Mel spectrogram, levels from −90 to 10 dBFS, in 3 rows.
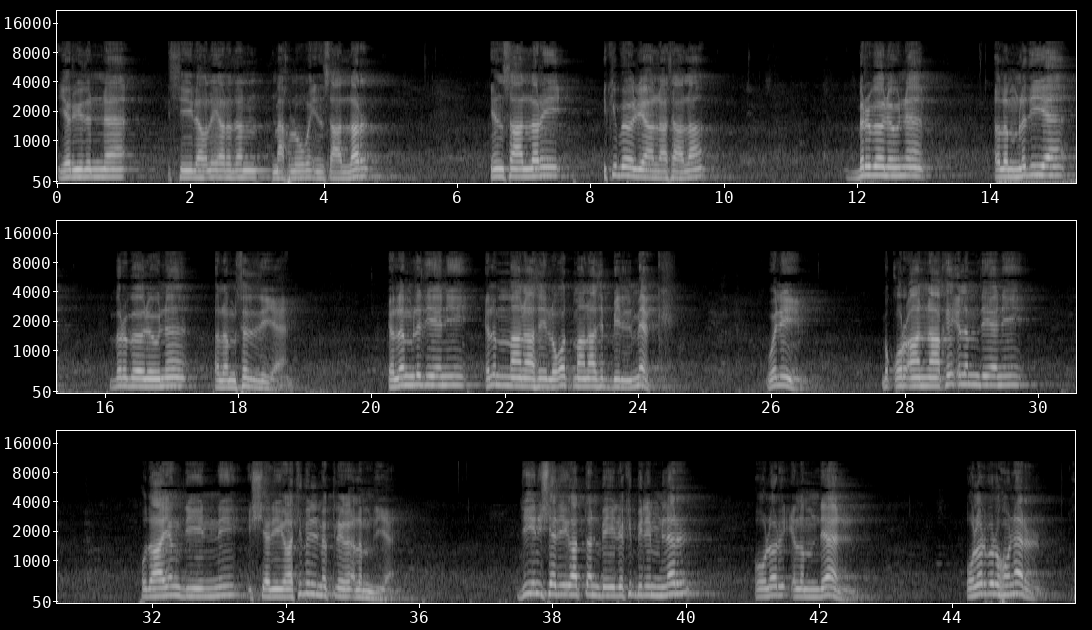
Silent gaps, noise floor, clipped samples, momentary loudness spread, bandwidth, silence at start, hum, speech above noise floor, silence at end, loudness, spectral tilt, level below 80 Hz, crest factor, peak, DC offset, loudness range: none; -61 dBFS; under 0.1%; 15 LU; 11 kHz; 0 s; none; 36 dB; 0.5 s; -26 LUFS; -6 dB/octave; -56 dBFS; 18 dB; -10 dBFS; under 0.1%; 6 LU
